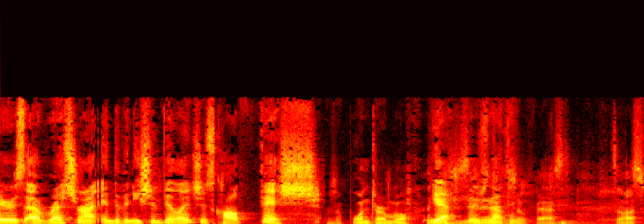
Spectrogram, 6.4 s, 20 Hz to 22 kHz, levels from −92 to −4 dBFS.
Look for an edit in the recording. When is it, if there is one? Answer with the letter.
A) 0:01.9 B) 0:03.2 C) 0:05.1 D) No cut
B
